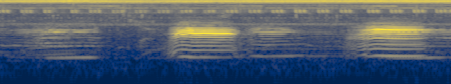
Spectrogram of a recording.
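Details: Frogs (kodok bangkong) in countryside at Paya Bujok Tunong, Langsa, Aceh, recorded after rain eased: three deep, nasal, mooing croaks with rich harmonics, each about half a second, the louder ones rising then holding, over a steady high whine.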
